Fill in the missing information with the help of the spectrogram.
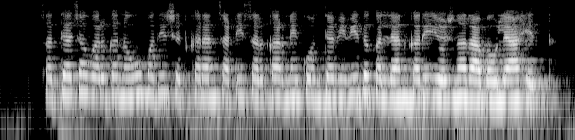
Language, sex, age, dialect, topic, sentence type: Marathi, female, 25-30, Standard Marathi, agriculture, question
